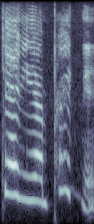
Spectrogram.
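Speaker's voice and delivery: put-on very high baby voice. Joking about how a pregnancy might be announced: Kato's baby voice. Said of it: "that baby voice that Kato uses".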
